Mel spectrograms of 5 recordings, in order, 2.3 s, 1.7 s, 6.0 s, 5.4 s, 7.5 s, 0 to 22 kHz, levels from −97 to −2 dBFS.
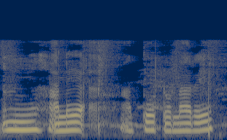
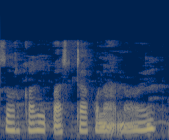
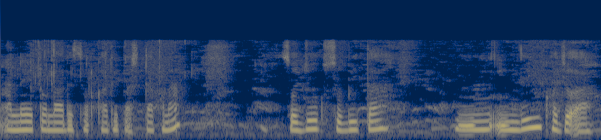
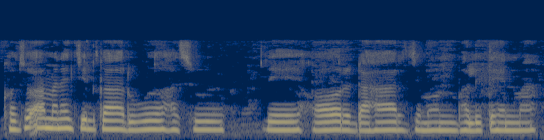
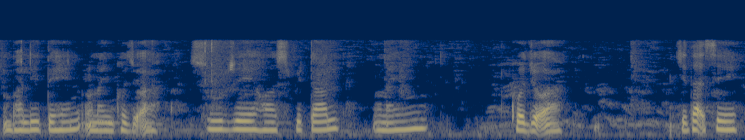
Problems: none marked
